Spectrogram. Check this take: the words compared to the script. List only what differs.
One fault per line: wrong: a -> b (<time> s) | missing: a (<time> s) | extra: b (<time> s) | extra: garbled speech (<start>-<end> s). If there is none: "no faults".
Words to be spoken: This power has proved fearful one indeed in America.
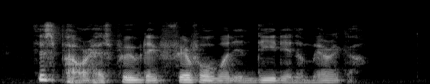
extra: a (1.4 s)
